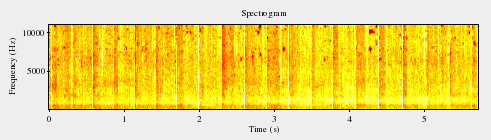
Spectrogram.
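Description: A round of applause made of crisp, evenly spaced claps, roughly four per second, steady and moderately loud for about six seconds over a faint hiss, with no one speaking.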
